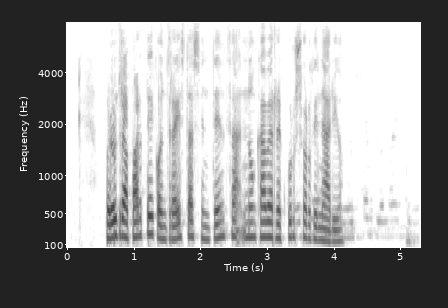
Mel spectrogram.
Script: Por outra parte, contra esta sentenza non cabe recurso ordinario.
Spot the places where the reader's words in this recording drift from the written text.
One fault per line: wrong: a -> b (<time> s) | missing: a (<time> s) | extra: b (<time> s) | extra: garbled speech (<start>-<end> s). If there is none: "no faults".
no faults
